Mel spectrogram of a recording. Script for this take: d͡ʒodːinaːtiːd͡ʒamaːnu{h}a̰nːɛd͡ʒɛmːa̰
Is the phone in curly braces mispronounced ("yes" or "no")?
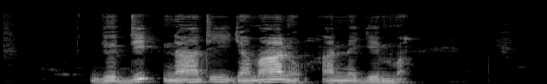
no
